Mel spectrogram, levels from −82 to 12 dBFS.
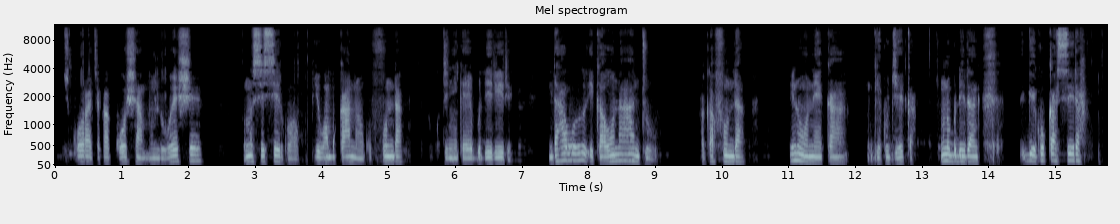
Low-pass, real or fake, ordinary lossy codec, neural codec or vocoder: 10.8 kHz; fake; MP3, 48 kbps; vocoder, 44.1 kHz, 128 mel bands every 512 samples, BigVGAN v2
